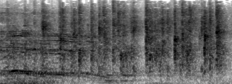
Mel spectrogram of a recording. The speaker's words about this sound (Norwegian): Vi har en cupvinner fra start her. En liten applaus, eller?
